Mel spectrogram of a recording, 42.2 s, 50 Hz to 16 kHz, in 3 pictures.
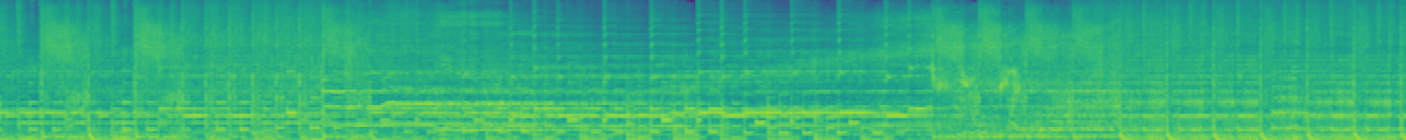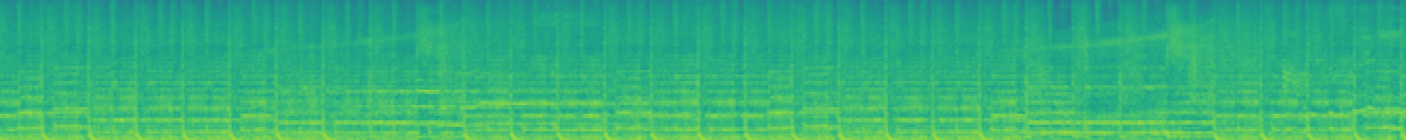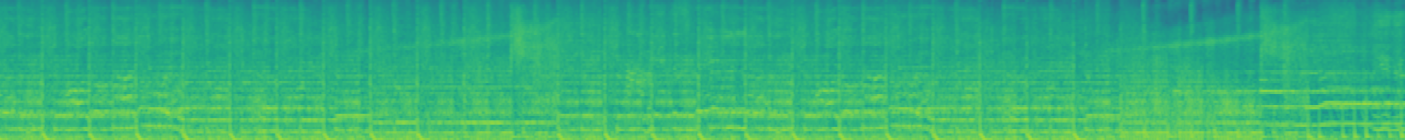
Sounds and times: Electronic music: 0.0s - 42.1s.

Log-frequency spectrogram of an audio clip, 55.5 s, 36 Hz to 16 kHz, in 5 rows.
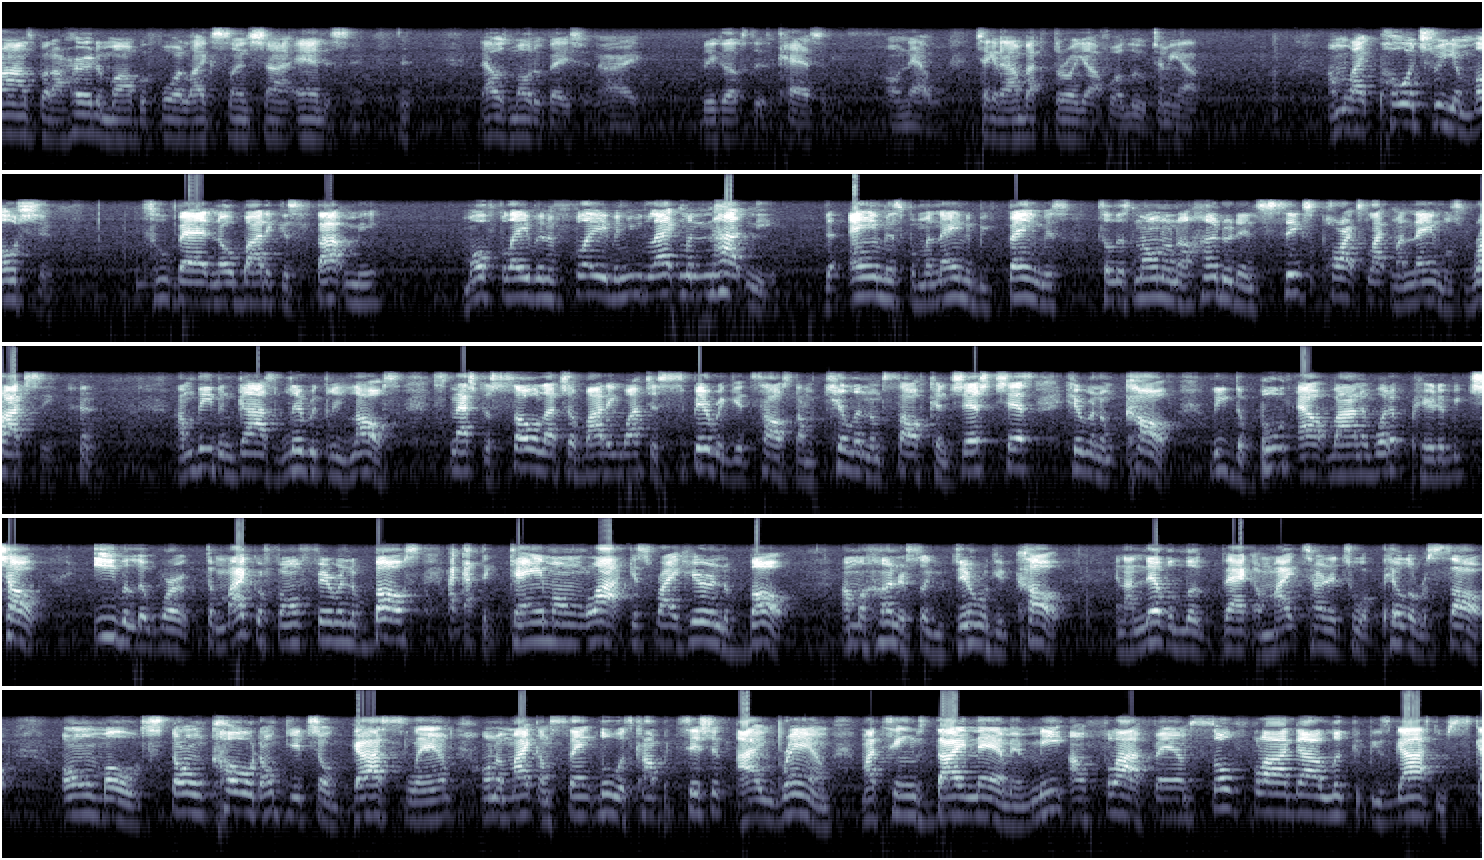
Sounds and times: Speech: 0.0s - 9.1s, 9.9s - 11.5s, 12.1s - 14.0s, 14.6s - 55.5s.

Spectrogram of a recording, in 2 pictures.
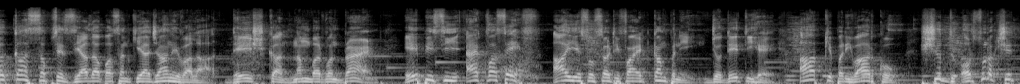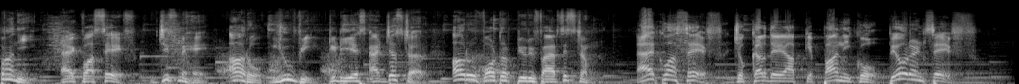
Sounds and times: Speech: 0.0s - 20.0s
Music: 0.0s - 20.3s.

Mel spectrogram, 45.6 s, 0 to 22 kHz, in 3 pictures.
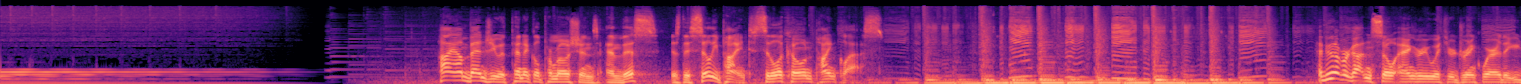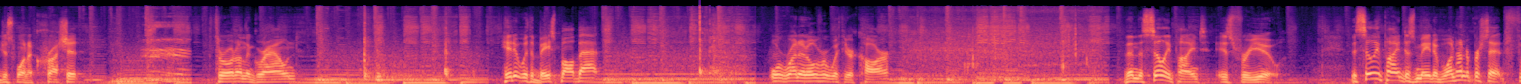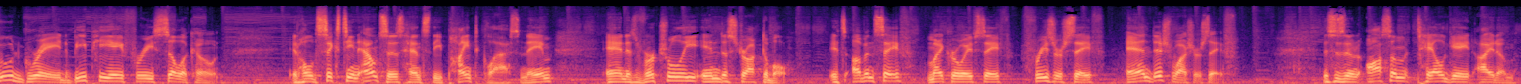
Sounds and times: Music: 0.0s - 5.1s, 7.2s - 45.6s
Speech: 4.4s - 8.9s, 13.2s - 16.0s, 17.4s - 18.2s, 20.2s - 21.2s, 22.9s - 24.1s, 26.4s - 28.1s, 28.7s - 32.6s, 33.3s - 42.8s, 43.6s - 45.6s.

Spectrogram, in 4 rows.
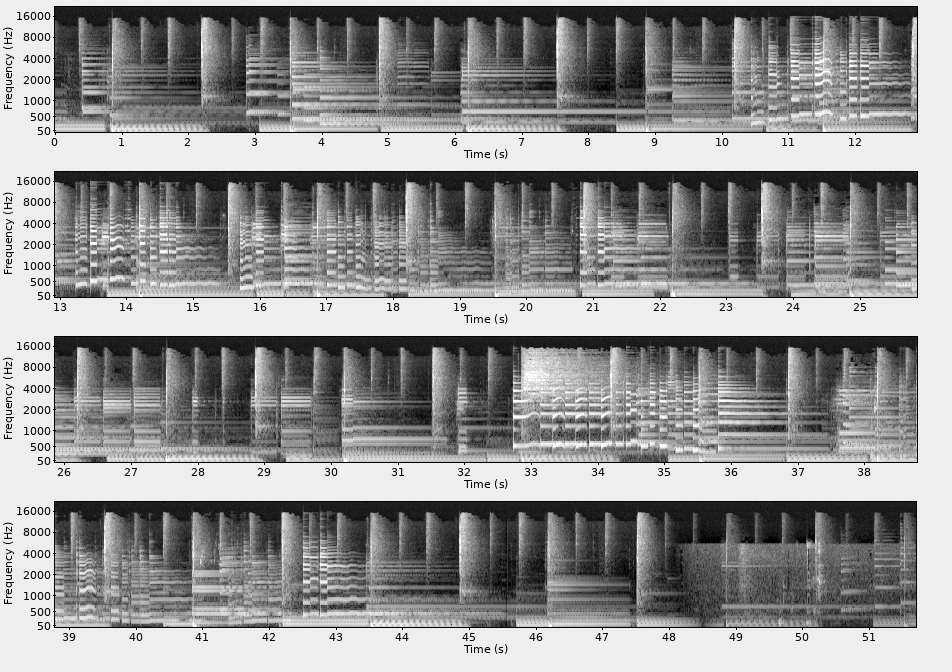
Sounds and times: Electric guitar: 0.0s - 51.7s.

